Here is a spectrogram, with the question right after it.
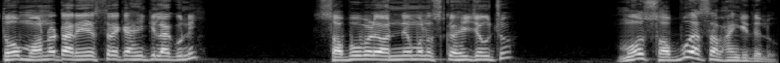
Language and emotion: Odia, angry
